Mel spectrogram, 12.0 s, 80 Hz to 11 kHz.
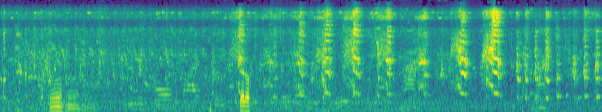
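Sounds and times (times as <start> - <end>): chickens clucking and squawking: 0.0 - 12.0.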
